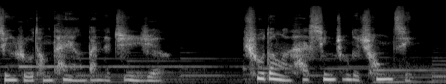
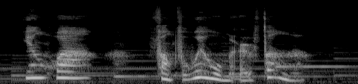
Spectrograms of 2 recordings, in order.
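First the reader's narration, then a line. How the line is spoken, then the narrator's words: Blissful sigh. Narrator (Chinese): 被陶醉的若兰，满怀幸福的叹道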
